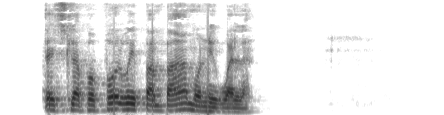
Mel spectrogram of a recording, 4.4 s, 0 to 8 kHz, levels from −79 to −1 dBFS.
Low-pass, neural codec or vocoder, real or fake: 7.2 kHz; none; real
